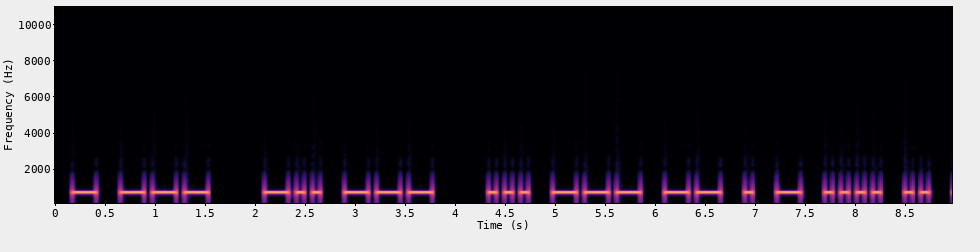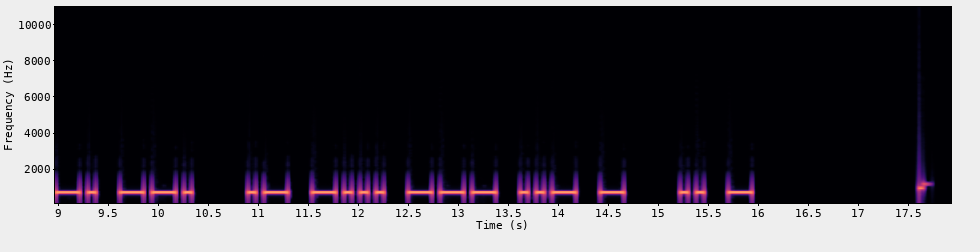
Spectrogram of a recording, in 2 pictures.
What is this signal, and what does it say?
Morse code, heard as a keyed tone, about 15 wpm, 700 Hz. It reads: TO DO SOMETHING ABOUT IT
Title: Sets of 5 Words 15wpm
